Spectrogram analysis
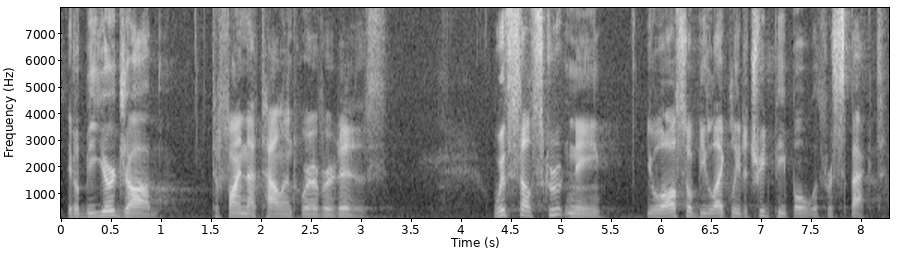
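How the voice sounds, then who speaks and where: A man from Montreal whose first language is Greek, giving a formal graduation address as a professor in a measured, rhetorical way. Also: medium pitch, a bit bright. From Montreal, Canada. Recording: long reverb of a large hall.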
